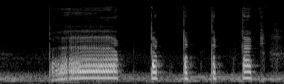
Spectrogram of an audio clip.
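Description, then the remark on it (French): A large hen, not far off, lets out a drawn-out, strained squawk, then four short, evenly spaced clucks, with no talking. “Mais on dirait le bruit d'une poule.”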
